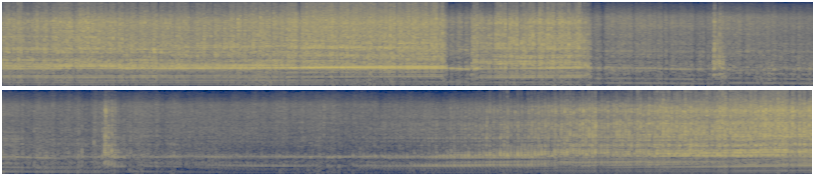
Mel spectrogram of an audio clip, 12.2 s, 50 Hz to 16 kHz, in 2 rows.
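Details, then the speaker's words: 1988 Honda NT400 Bros 400cc V-twin on road, exhaust baffle hammered out: loud, raspy bark rising and falling with throttle over wind noise; loud open exhaust with baffle removed. "I hammered the baffle out of the back of the exhaust. I hammered the rivets out and then just yanked on it for about 10 minutes and it popped out. Now it sounds sweet."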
